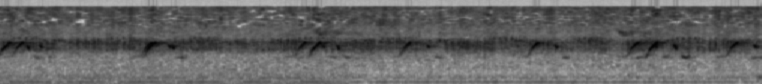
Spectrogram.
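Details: Striated pardalote call: a brisk series of bright down-slurred chip notes, often in pairs, about one to two per second, against steady hiss and a low hum that stops partway through.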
